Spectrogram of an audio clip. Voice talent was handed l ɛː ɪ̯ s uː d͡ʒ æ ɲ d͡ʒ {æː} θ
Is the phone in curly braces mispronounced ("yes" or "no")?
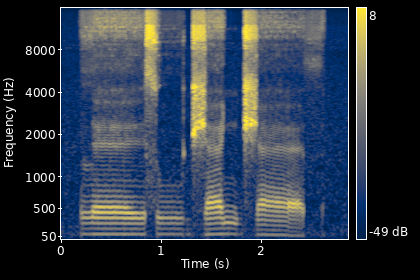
no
